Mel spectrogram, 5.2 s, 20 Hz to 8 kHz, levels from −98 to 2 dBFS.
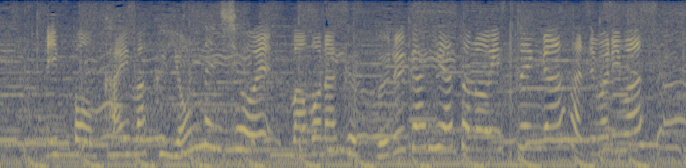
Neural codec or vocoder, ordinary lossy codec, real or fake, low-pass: none; none; real; none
